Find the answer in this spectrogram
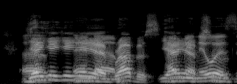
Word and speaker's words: Brabus: It's a Barbus. Yeah. Brabus.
